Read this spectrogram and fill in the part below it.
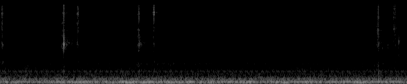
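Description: Scissors snipping through thick sheepskin wool while trimming a leather keychain or ornament hat, a few crisp cuts in short pairs over a low steady rumble.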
